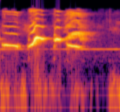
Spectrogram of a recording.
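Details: Pet cockatiel calling indoors: a short series of clear whistled notes, rising from a low start into a bright upslurred whistle, then a level whistle that falls away, with faint low background rumble and a steady electrical hum.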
